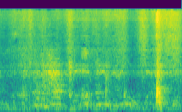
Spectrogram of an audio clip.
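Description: Snug stretch fabric of a compression body-shaper shirt rustling and rubbing as it is pulled down over a person's head and arms, with faint low strained vocal sounds. A brief sharp click comes right at the end.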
